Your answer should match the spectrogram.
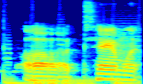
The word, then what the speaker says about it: Tamlin: If you slap an accent on it, then Tamlin could be pronounced Tomlin. I've seen people who do castings, or like they totally act out entire scenes of the books. Even with an accent, it does not come out Tomlin.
